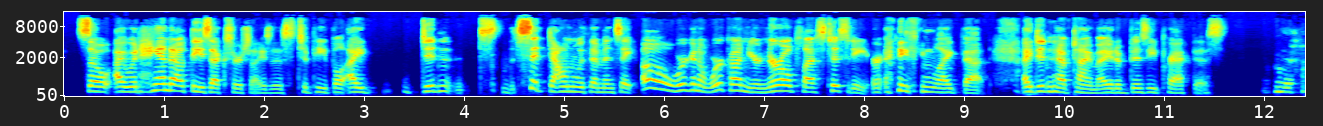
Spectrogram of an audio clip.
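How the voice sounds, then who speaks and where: A woman with an American accent uses a normal speaking voice at medium pitch. Her intonation is lively and her pace is moderate. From US Midwest (St. Louis, Missouri). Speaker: psychologist and author. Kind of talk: interview.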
